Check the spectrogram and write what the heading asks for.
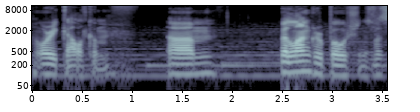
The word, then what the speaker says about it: orichalcum: gather what we had oricalcum right that's how you actually pronounce it origalcom um the longer potions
